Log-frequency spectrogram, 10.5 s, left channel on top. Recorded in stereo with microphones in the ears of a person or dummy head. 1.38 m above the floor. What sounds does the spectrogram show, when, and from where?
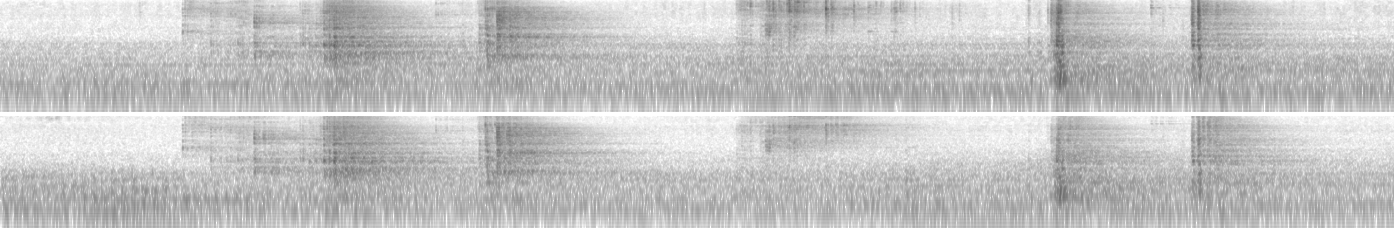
1.4 s keys jangling: 5° left (ahead or behind), 5.5 m; by 9.1 s 40° left (ahead or behind), 2.5 m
